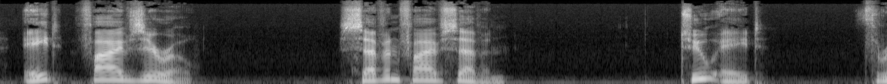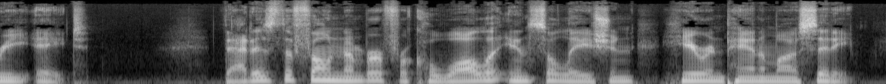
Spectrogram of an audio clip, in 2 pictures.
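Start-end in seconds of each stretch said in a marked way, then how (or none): 0.1-6.4 very slow, unhurried pace. Repeating the phone number one more time for listeners, very slow. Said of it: "I'm going to say it one more time very slowly".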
